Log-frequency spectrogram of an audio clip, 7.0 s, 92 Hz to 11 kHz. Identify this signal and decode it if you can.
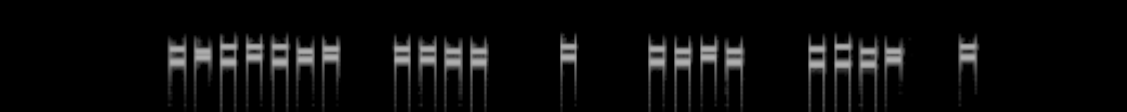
DTMF, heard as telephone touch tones, dialled by machine, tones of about 90 ms. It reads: 5*6#670 8844 # 5404 2317 #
